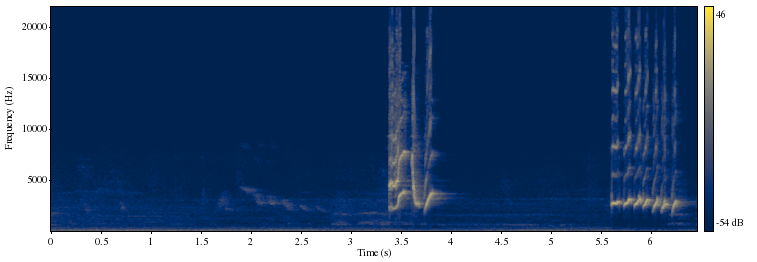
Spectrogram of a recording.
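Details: Orange-headed thrush, a kept bird, singing to prompt other birds to sing; faint soft notes, then two loud bursts of rapid trilled and slurred whistles, the second a fast repeated chatter.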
